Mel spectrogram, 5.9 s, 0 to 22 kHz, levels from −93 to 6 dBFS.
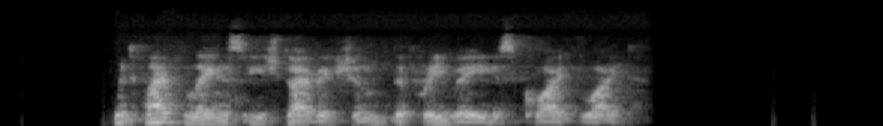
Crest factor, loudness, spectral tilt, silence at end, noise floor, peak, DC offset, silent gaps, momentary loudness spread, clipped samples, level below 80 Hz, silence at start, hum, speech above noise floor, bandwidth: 22 dB; -27 LUFS; -5.5 dB/octave; 1.7 s; under -90 dBFS; -8 dBFS; under 0.1%; none; 9 LU; under 0.1%; -64 dBFS; 0.75 s; none; over 63 dB; 12 kHz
